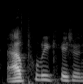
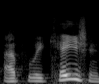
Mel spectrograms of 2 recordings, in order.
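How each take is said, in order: First: The syllables are said evenly with no strong stress. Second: One syllable carries a strong, clear stress. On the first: The speaker calls it wrong. "우리말은 이렇지만" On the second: The speaker calls it right. "리듬을 타서 찍어줘야 되는데 강세가 여기 있어요"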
